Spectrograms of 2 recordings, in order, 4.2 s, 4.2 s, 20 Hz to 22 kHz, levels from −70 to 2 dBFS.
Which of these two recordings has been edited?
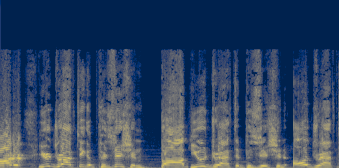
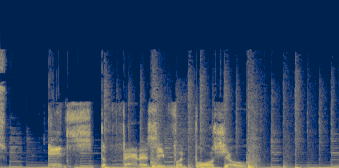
first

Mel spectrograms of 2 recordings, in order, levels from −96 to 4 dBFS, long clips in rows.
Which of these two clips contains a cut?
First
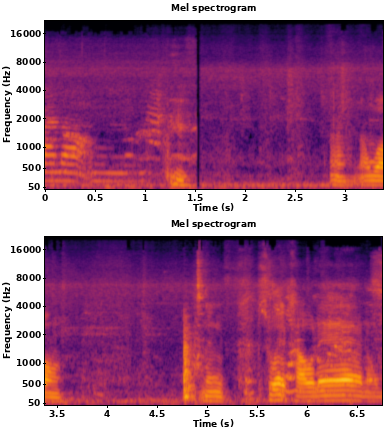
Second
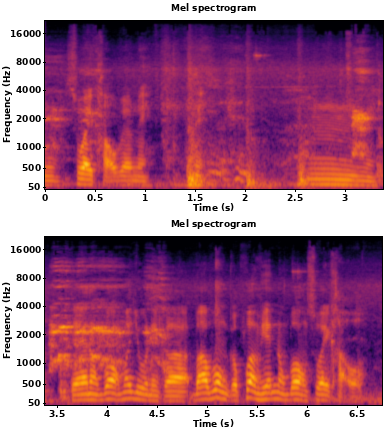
first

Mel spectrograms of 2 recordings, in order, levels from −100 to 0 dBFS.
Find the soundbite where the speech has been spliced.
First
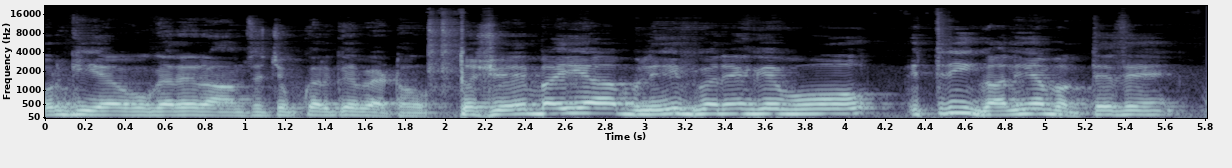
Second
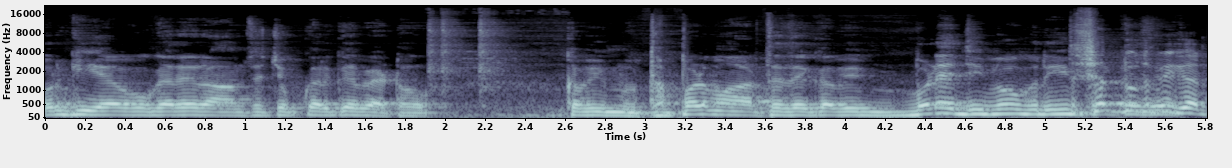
first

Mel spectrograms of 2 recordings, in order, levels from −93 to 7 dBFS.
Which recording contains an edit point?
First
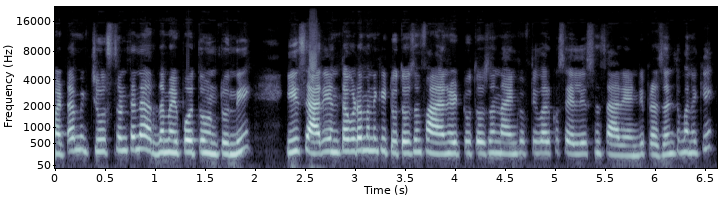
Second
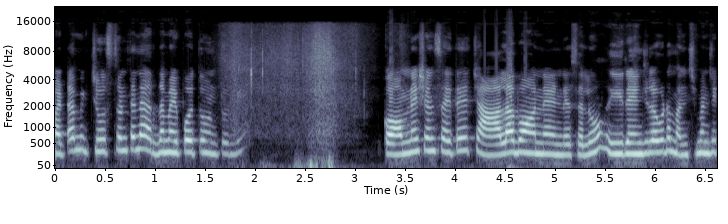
second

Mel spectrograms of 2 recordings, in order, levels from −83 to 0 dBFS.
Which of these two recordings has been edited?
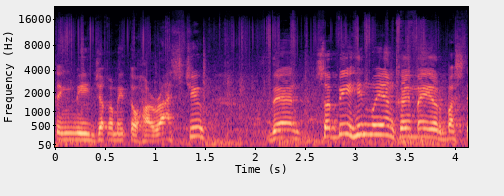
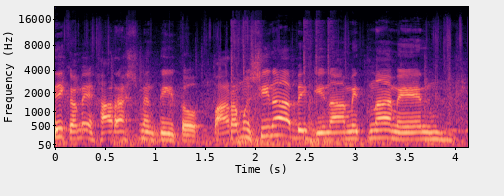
second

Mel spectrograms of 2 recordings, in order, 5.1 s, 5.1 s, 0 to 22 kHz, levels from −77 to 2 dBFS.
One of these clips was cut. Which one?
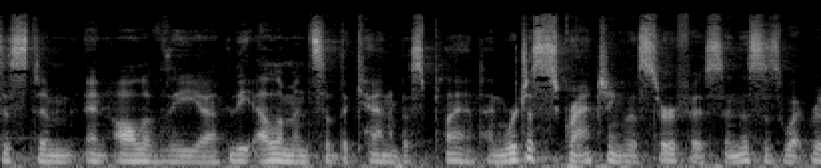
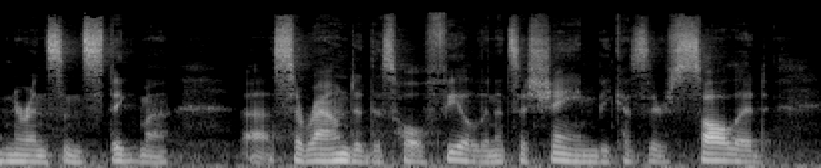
first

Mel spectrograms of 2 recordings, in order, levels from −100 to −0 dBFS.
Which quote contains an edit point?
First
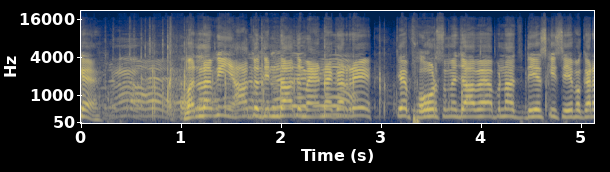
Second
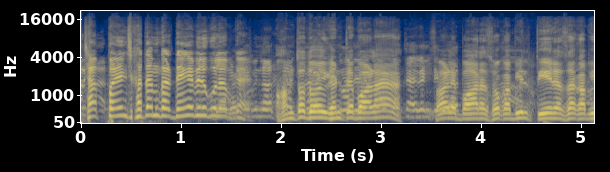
second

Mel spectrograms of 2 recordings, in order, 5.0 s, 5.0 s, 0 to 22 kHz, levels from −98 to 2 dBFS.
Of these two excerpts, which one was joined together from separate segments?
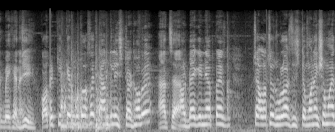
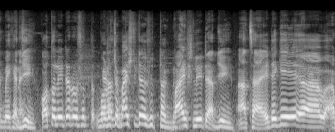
first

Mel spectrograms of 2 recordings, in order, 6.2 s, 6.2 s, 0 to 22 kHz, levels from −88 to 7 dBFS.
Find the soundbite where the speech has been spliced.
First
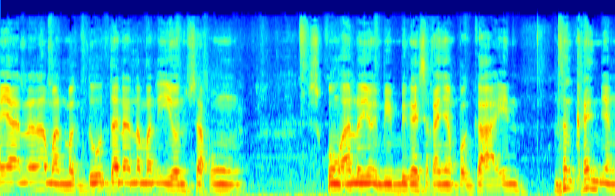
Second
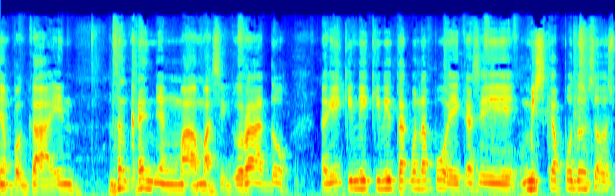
second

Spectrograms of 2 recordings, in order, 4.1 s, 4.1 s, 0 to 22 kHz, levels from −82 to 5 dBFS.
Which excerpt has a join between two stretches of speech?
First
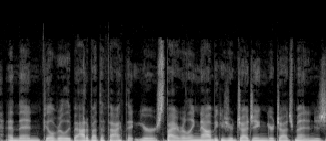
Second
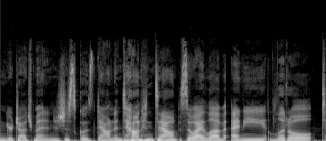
second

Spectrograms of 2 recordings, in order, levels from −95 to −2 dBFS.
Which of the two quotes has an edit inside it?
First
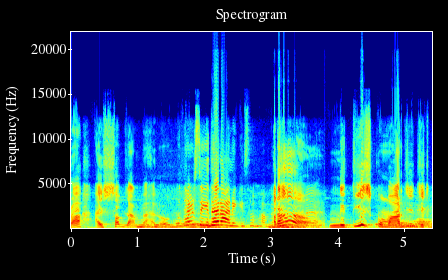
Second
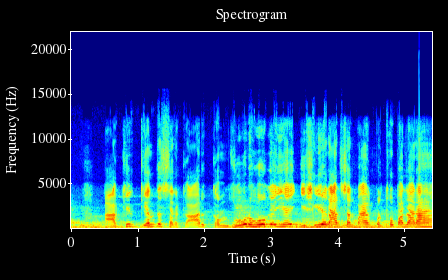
first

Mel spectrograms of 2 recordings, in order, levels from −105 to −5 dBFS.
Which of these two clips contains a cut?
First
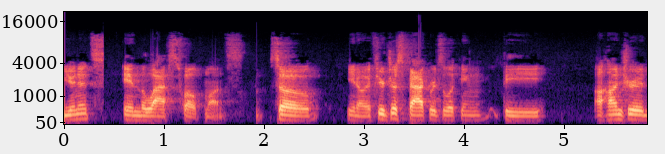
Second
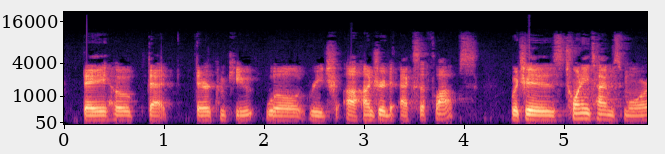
first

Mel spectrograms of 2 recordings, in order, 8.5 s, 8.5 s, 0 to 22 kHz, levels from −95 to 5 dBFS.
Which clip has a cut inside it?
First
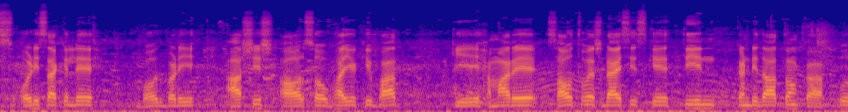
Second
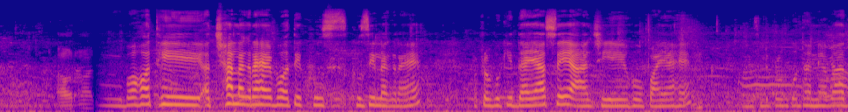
second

